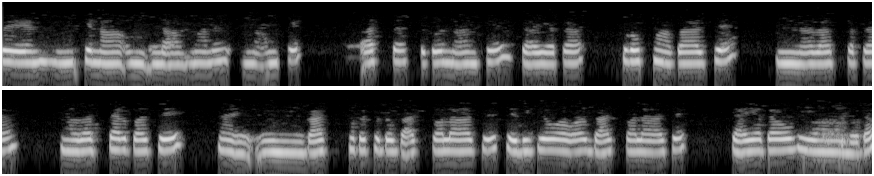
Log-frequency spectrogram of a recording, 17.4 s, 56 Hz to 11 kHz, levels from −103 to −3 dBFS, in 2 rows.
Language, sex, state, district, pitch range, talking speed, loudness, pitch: Bengali, female, West Bengal, Malda, 235-260 Hz, 110 wpm, -30 LUFS, 245 Hz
